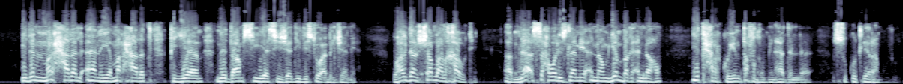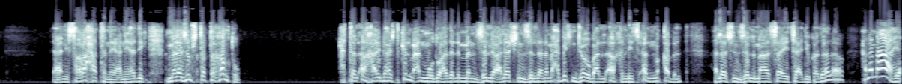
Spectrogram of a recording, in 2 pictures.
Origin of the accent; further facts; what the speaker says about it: Algeria; يعني أنا قاع جزائريين إن شاء الله تفهموا هذا الأمر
